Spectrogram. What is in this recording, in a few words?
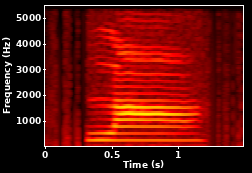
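"laa3", Cantonese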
